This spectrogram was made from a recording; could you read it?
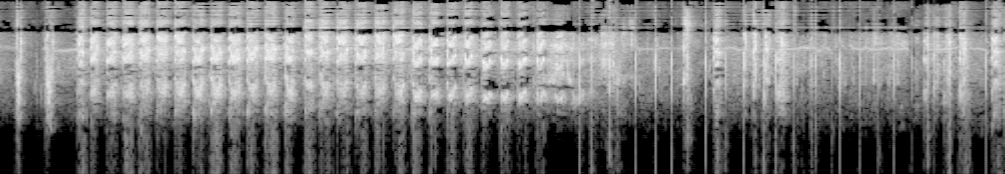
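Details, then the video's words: Swiftlet (Collocalia vestita) call sound, one of three call types alongside the stay and colony sounds, with added frequency: a dense, rapid chattering of high buzzy chirps, many per second, running almost without pause, with a thin steady tone above. "Swallow Calling Sound (call voice)"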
